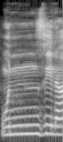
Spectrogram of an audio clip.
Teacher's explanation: സാക്കിനായ നൂനിന് ശേഷം സായി ആണ്, ഇഖ്ഫ ആണ്. നൂനിനെ മറച്ചു മണിക്കണം. ഉൻസില എന്നല്ല.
